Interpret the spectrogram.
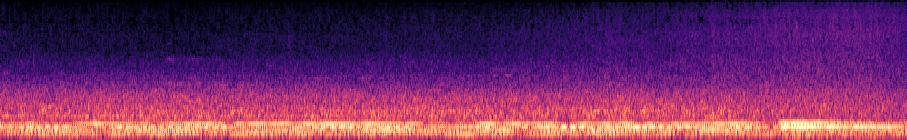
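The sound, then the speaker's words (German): Steady, continuous rushing of sea water at moderate volume, underlaid by soft trickling, with a low droning hum running underneath throughout and no voices. “Leises Rieseln untermalt das Wasserrauschen, das du noch immer vom Meer hörst, und löst es irgendwann ab.”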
